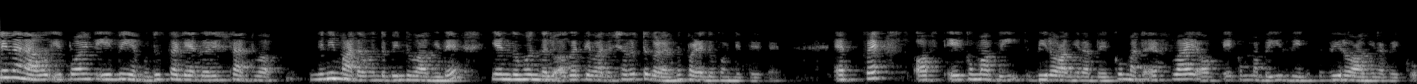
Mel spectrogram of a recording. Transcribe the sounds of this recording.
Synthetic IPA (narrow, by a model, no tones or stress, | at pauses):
ilːinɐnaːʋuʔiːpoːjiɳʈeːbiembud̪ust̪ʰɐɭijɐɡɐɾiʂʈɐːt̪ʰɐʋaːminimaːd̪ɐo̞nd̪ubind̪uaːɡid̪e̞end̪uɦo̞nd̪ɐluɐɡɐt̪jɐʋaːd̪ɐʃɐɾut̪ːuɡɐɭɐnːupɐɽe̞d̪uko̞ɳɖid̪ːeːʋe | epːeksaːpʰeːkumabiziːɾoaːɡiɾɐbeːkumɐt̪ːue̞pʰʋɐjaːpʰeːkumɐbiziziːɾoaːɡiɾɐbe̞ːku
